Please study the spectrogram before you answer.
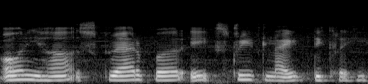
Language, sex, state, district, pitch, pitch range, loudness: Hindi, female, Madhya Pradesh, Dhar, 195 Hz, 190-205 Hz, -17 LUFS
